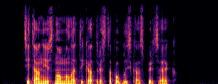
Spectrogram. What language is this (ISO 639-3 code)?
lav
